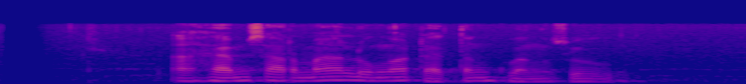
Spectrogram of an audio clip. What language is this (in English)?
Javanese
